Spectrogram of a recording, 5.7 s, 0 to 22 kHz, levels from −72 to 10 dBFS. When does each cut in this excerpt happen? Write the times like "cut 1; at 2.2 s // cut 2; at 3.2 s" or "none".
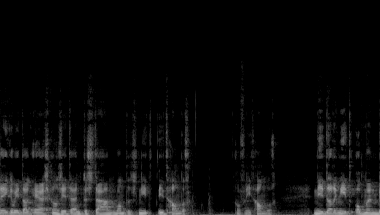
cut 1; at 1.1 s // cut 2; at 2.2 s // cut 3; at 3.7 s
